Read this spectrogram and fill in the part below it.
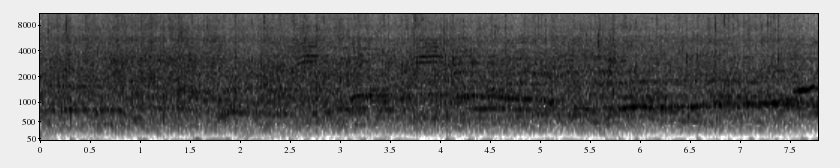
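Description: Women in a crowd cheer and call out.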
